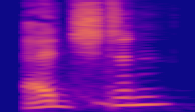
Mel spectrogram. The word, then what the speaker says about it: Edgerton: Good play by, good bid by Edgerton. Is that how you say his name? Yeah. Edgerton?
